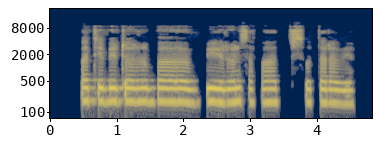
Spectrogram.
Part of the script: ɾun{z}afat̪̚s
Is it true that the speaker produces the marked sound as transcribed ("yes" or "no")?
no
